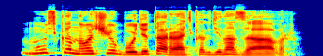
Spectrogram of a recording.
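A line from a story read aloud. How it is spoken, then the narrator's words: Sleepy mutter. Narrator (Russian): сонно пробормотала Лена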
